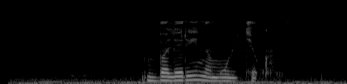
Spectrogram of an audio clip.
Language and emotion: Russian, neutral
